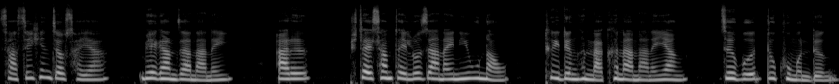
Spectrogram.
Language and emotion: Bodo, sad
